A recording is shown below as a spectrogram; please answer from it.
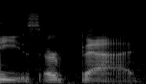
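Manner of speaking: voice dropped an octave. Retelling how he said the spiders are bad, voice dropped an octave. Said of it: "his voice dropped an octave".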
